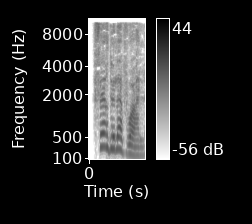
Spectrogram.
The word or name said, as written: Faire de la voile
